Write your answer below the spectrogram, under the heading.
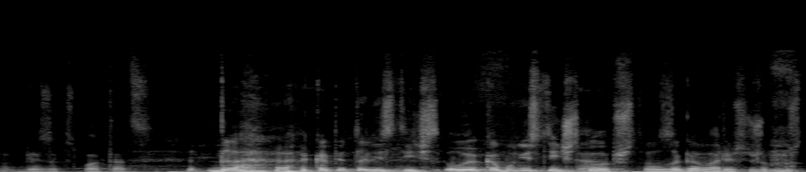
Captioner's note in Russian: смех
